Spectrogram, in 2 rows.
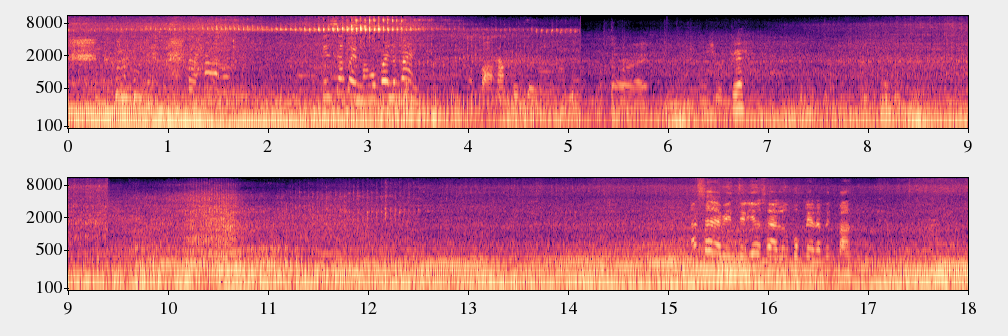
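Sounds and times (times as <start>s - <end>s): motorcycle passing: 0.0s - 5.2s, 7.0s - 16.1s
vehicle engine and road rumble: 0.0s - 18.0s.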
